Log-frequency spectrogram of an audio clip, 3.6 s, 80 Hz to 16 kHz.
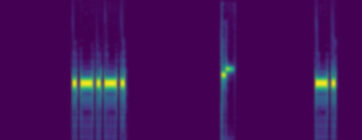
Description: Morse code, heard as a keyed tone, about 30 wpm, 700 Hz. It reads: <AR> N
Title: Single Character (Letter:Number:Punctuation:Prosign) Alt 30wpm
